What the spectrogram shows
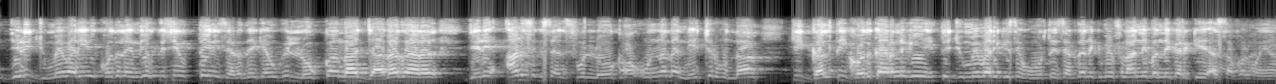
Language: Punjabi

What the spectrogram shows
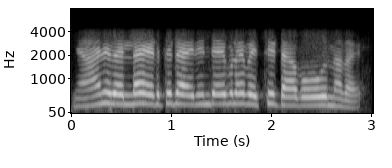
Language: Malayalam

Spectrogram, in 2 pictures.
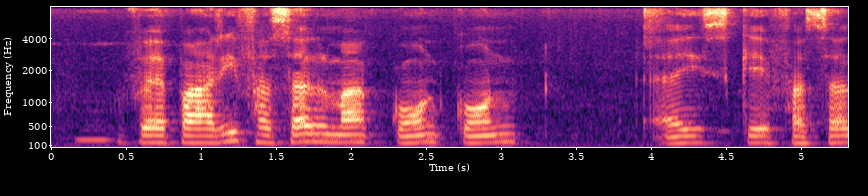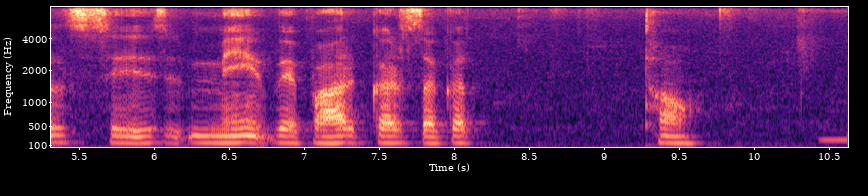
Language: Chhattisgarhi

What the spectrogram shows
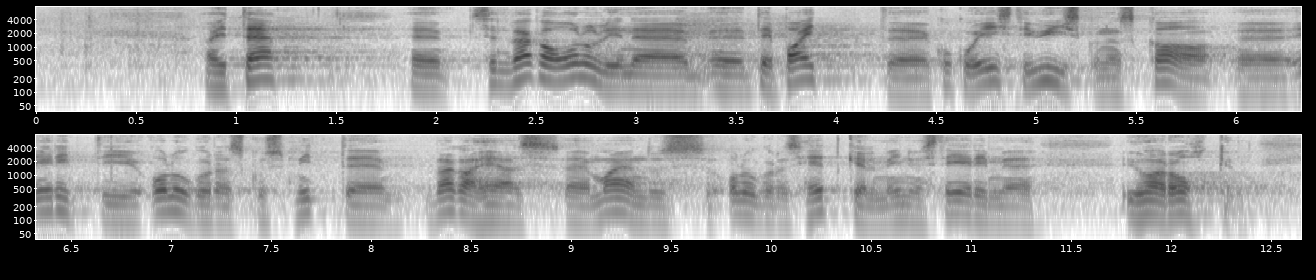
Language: Estonian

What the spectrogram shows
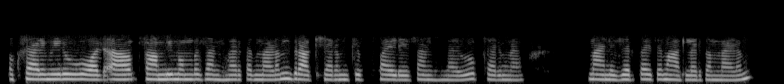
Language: Telugu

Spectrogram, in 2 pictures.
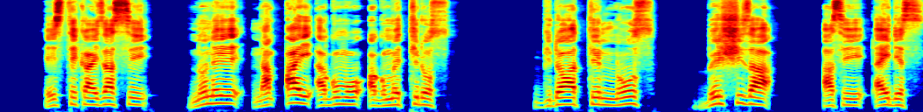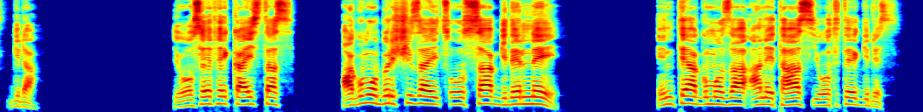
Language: Gamo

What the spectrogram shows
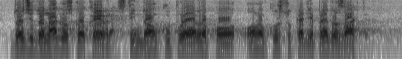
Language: Serbian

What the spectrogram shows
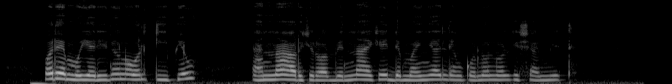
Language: Masai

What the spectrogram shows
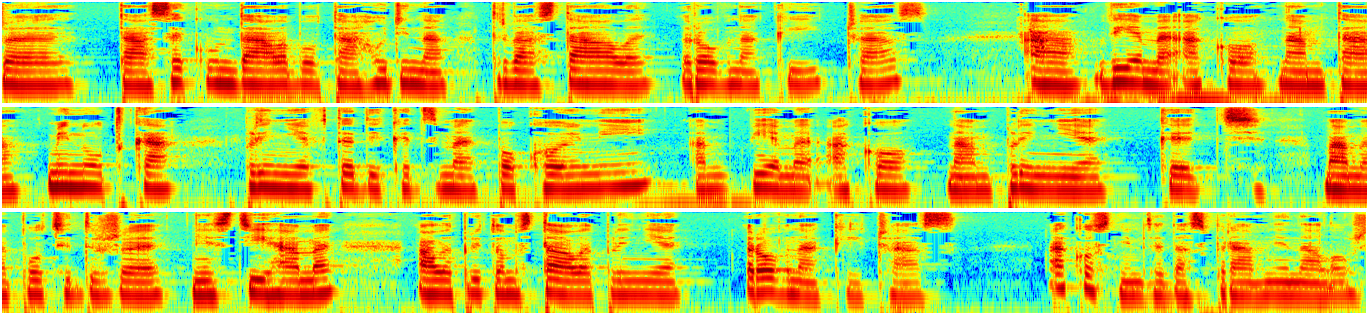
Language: Slovak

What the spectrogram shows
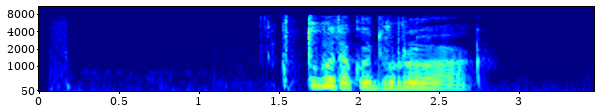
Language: Russian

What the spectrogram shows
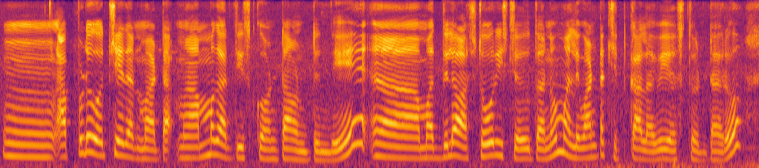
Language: Telugu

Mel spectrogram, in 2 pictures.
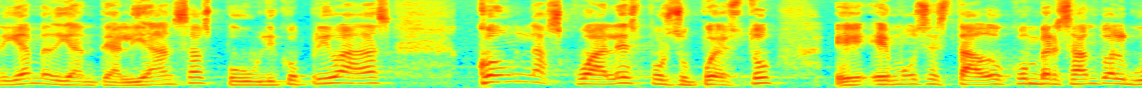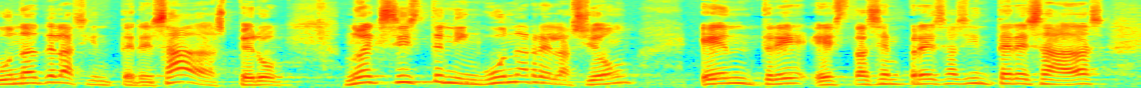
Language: Spanish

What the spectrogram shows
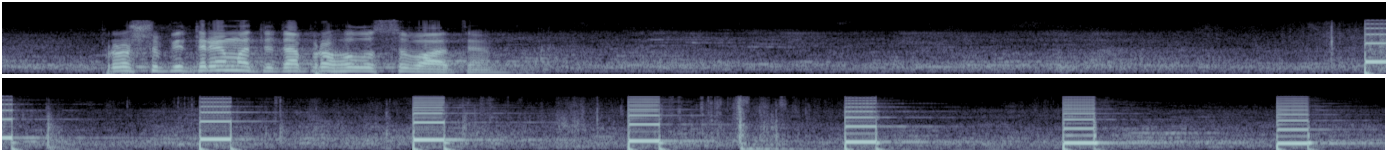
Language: Ukrainian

